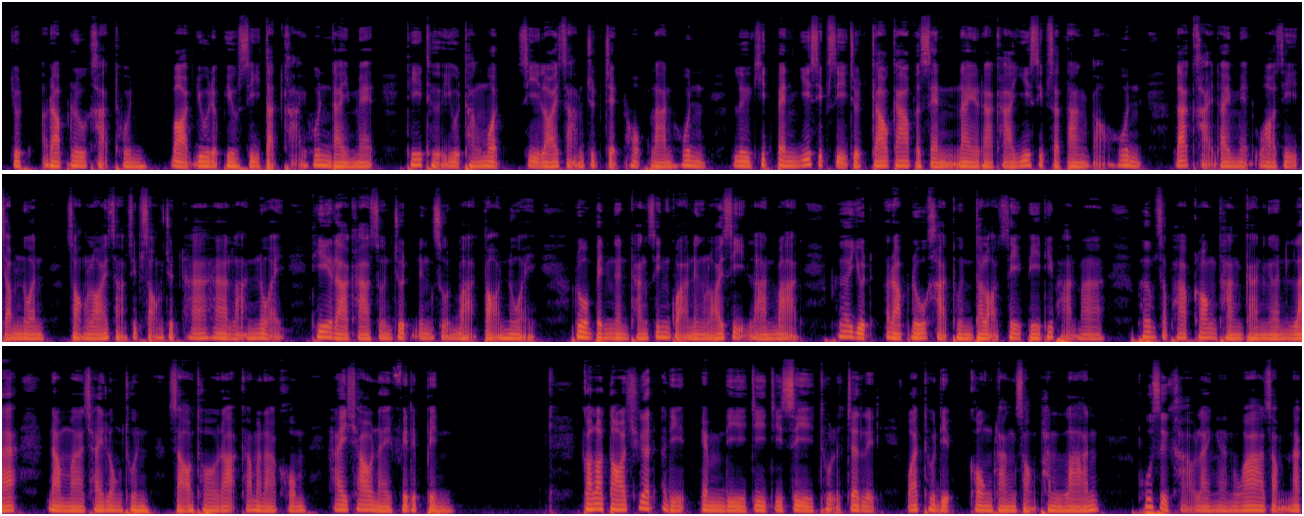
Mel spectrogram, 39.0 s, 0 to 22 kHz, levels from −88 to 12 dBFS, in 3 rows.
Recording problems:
none

